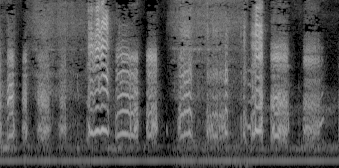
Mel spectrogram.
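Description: A hamster gives a run of short, high, chirping squeaks over a steady low electrical hum.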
